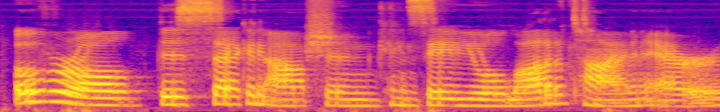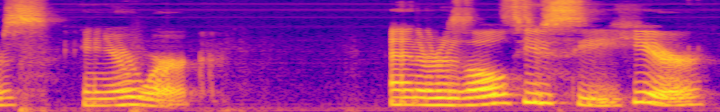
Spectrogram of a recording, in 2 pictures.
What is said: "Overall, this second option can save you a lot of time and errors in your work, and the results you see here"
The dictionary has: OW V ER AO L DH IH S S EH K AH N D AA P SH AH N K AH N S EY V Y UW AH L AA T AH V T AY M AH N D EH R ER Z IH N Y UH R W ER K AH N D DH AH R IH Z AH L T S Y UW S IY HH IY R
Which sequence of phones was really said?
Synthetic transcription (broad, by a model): OW V ER AO L DH IH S S EH K AH N D AA P SH AH N K AH N S EY V Y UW AH L AA T AH V T AY M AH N EH R ER Z IH N Y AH R W ER K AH N DH AH R IH Z AH L T S Y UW S IY HH IY R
